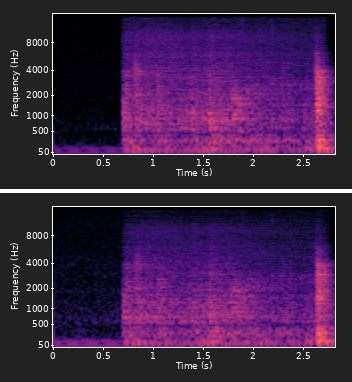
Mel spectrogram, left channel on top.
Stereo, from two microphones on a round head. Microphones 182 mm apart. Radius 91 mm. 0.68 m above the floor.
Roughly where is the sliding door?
Left.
